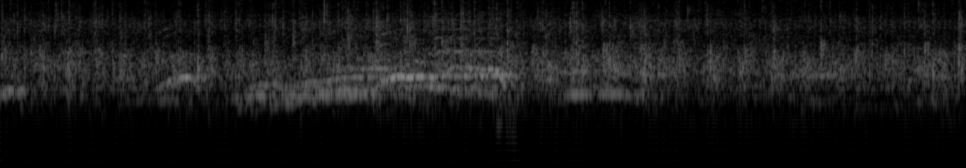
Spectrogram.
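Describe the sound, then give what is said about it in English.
A church audience applauds the Sunday School Department for their treats with steady, dense hand clapping that swells slightly in the middle and then eases, with a few cheers or voices rising faintly through the clapping. “Can we all give these a big hand clap of praise?”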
